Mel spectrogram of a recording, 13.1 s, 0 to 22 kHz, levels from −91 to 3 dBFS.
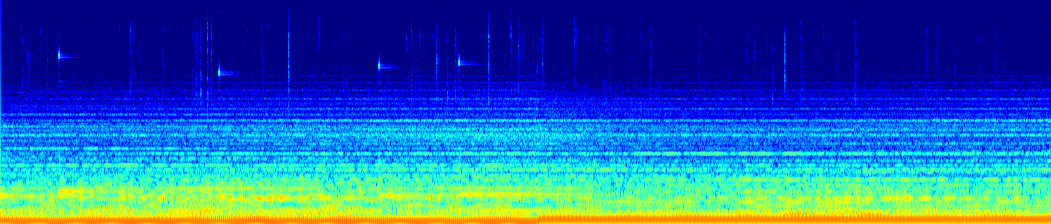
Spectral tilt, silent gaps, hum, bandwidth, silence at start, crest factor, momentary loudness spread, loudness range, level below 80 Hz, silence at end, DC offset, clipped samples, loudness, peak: -9 dB/octave; none; none; 3.7 kHz; 0 s; 10 dB; 3 LU; 2 LU; -22 dBFS; 0 s; under 0.1%; under 0.1%; -26 LUFS; -12 dBFS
